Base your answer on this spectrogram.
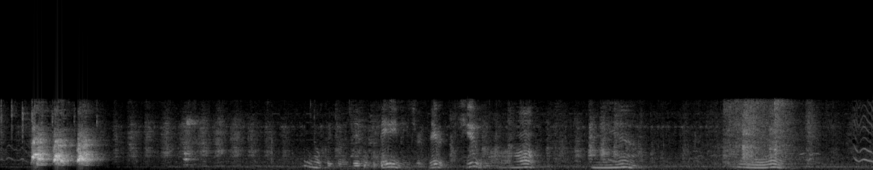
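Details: Terrier mother with her one-day-old puppies, in need of rescue; thin, wavering high whimpers and squeaks rise and fall repeatedly, mixed with a woman's soft, reassuring talk and a louder burst of voice near the start.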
